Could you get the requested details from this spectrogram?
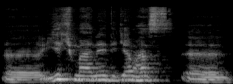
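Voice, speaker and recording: A man's voice: sits high, very animated, a little mellow. A man teaching a language lesson, explaining phrases animatedly and repeating the key words.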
